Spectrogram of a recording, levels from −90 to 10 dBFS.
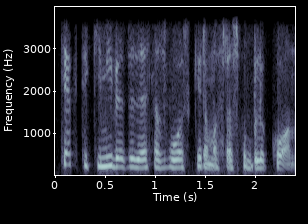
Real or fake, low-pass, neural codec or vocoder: real; 3.6 kHz; none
